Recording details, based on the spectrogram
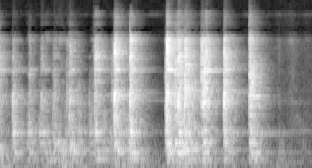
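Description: A bolt is screwed onto a Gorilla wagon during assembly, making a close run of quick ratcheting clicks in short bursts, with a brief pause midway and no talking.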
